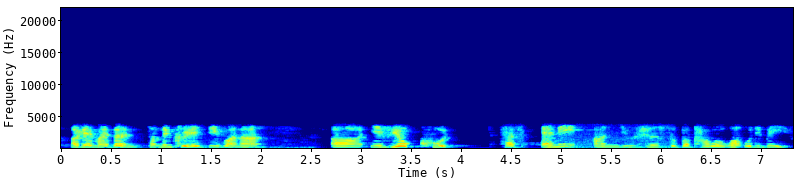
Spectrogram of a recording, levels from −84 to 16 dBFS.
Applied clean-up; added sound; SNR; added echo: classical method WPE with log-MMSE.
